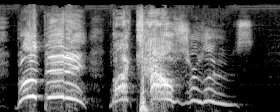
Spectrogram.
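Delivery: shrill, very high, very loud screaming call. Retelling a phone call about loose cows, imitating Bernadine screaming. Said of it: "This woman screaming".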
